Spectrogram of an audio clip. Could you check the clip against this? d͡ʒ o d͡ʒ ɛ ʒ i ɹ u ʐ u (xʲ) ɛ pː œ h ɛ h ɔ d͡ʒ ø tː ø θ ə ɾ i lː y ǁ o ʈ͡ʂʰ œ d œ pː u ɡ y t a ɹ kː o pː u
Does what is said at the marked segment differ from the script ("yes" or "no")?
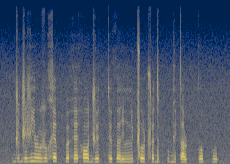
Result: yes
